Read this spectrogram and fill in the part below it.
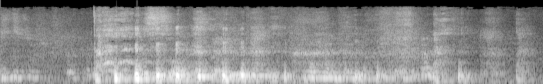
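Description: An elderly man laughs heartily.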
